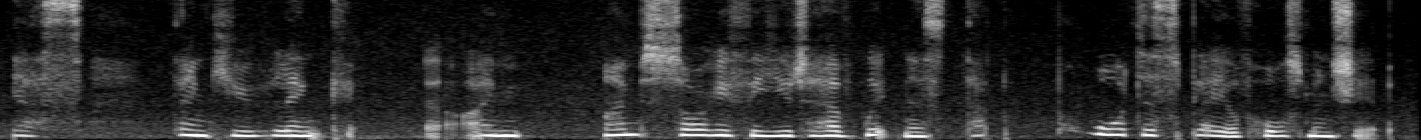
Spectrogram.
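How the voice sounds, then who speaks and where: A woman's voice: sits high, fairly even intonation, a little slow, mellow, poor audio. A woman playing a bashful young princess, telling her own story tenderly and earnestly in a fan-made audio drama. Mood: flustered, apologetic.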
